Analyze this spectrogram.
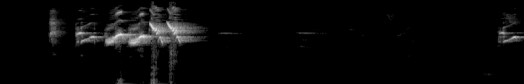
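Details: Wild double-collared seedeater, known locally as coleiro, singing the tui-tui song style in nature: a rapid burst of high, sweet twittering and slurred whistled notes lasting about a second, then silence before another phrase begins.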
